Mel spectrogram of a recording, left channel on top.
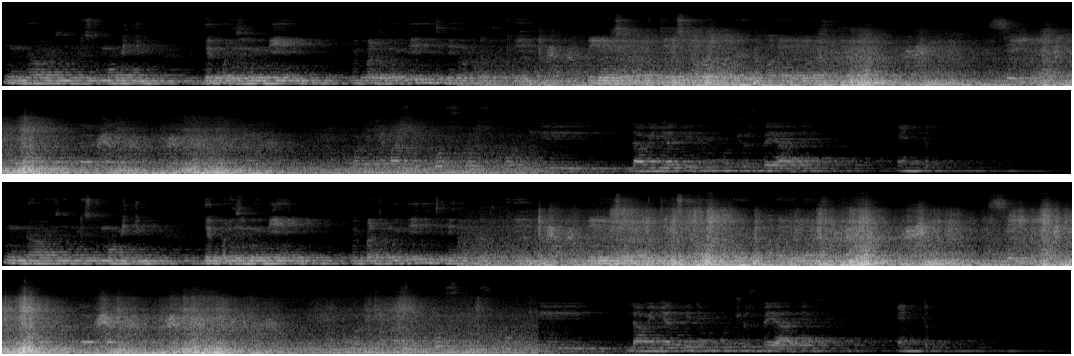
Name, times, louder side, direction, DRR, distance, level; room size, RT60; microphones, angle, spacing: voice 1, 0.0-1.5 2.0-3.0 3.5-5.3 5.8-8.7, equal, 25° right, -4 dB, 2.0 m, -31 dB
Wind, 4.5-16.1, right 4 dB, 75° right, 0.4 m, -25 dB
voice 2, 9.8-13.5 14.2-16.6 16.9-18.9 19.6-20.0, equal, 55° right, -1 dB, 1.7 m, -40 dB
12.5 x 7.0 x 5.5 m, 2.4 s
head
